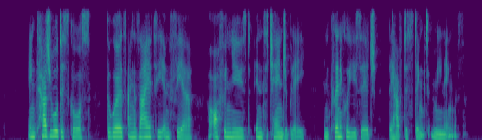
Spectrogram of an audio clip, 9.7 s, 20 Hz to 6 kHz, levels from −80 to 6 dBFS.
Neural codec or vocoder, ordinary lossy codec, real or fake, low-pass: vocoder, 22.05 kHz, 80 mel bands, WaveNeXt; none; fake; 5.4 kHz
